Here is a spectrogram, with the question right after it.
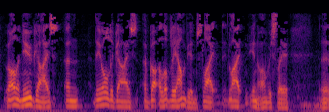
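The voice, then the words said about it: Manchester English accent. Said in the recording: “I'm trying to work out the accent. ... I'm from bloody Manchester.”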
